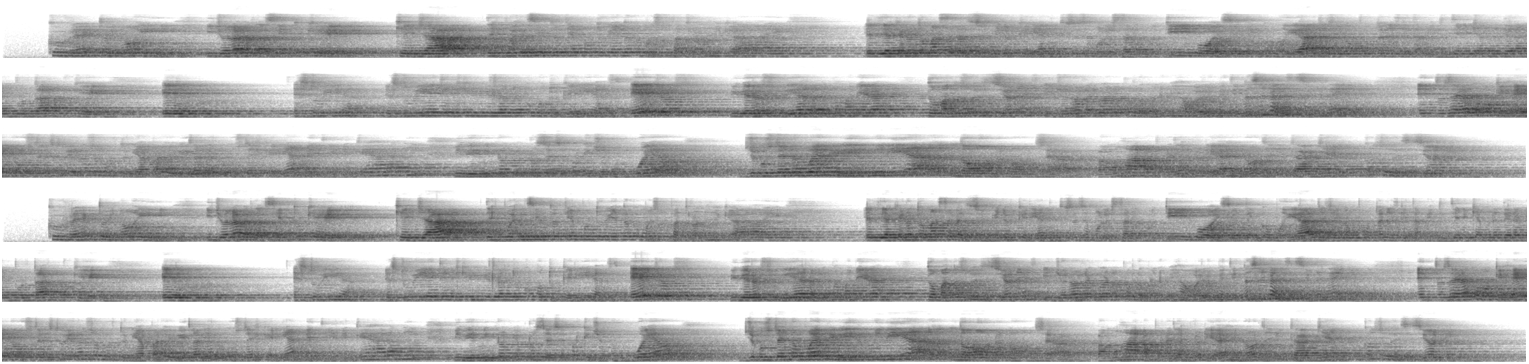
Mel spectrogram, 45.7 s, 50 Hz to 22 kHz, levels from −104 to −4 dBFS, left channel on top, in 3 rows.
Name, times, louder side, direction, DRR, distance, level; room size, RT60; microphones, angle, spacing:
voice 1, 0.5-3.6 3.9-4.6 4.8-8.1 8.6-17.4 18.2-18.8 19.1-22.1 22.5-24.1 24.5-28.8 29.4-37.5 37.9-41.2 41.5-45.1, right 1 dB, 40° right, -1 dB, 1.2 m, -34 dB
8.8 x 5.1 x 3.7 m, 2.7 s
head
